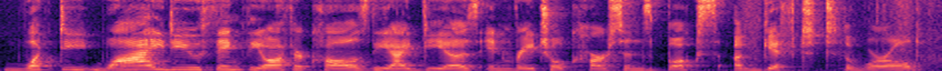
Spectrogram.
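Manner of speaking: ordinary talk, nothing marked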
